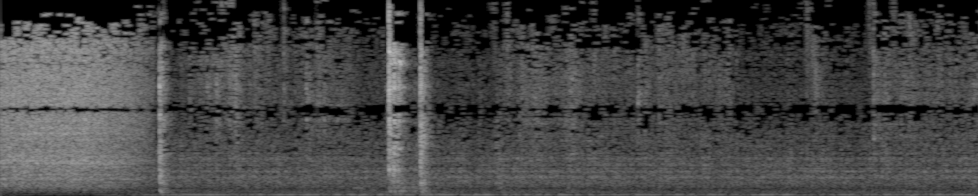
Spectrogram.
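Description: A drill motor hums low after the cutting stops.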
